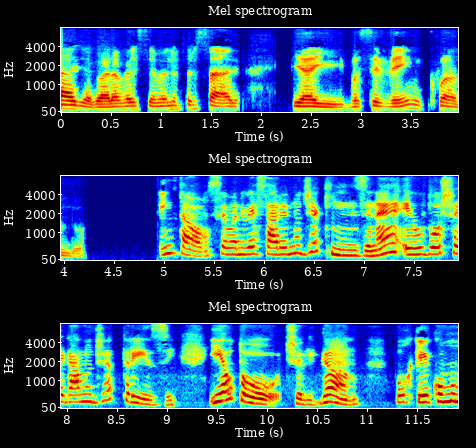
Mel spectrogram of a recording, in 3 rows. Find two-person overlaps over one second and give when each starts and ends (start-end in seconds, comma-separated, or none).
none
